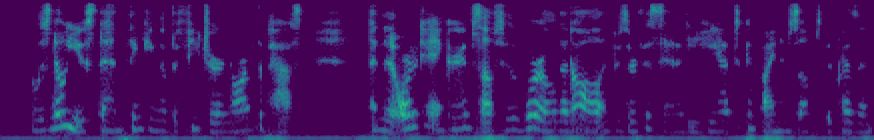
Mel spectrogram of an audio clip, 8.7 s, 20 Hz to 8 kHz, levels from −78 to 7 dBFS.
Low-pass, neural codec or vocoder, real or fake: 7.2 kHz; codec, 44.1 kHz, 7.8 kbps, DAC; fake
